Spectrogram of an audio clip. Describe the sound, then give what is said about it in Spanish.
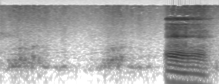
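Pigeons coo outdoors in a spot crowded with them, like a big dovecote: two soft, low murmuring coos, then a much louder, richly harmonic call near the end. “Esto está lleno de palomas, parece un gran palomar.”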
